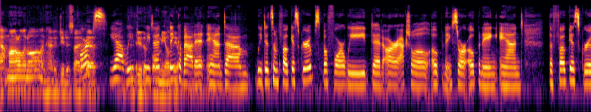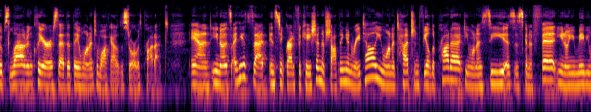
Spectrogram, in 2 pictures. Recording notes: Recorded on Tuesday, August 8th from the eTail East tradeshow in Boston. From the eTail East tradeshow in Boston .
